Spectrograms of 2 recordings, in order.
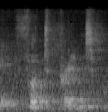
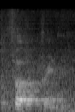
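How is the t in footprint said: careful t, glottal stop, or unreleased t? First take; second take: careful t; glottal stop. First: The t is said fully and carefully. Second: A glottal stop replaces the t. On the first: "that's very fussy, uh, old-fashioned and careful" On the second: "with glottal stops"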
